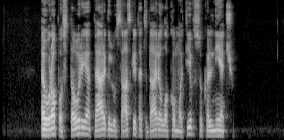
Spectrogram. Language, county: Lithuanian, Kaunas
